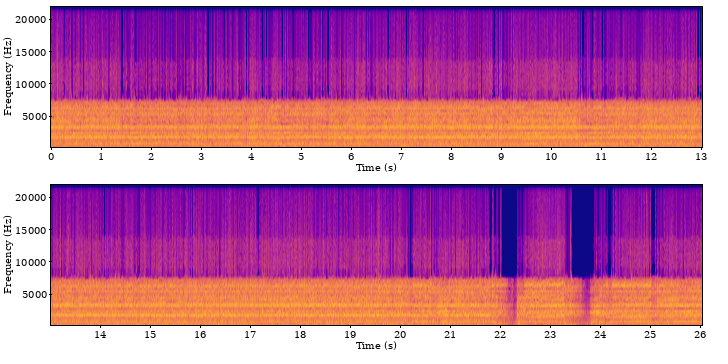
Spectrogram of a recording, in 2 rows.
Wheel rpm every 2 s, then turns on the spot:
230, 230, 230, 230, 230, 230, 230, 230, 230, 230, 200, 120, 190.
none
